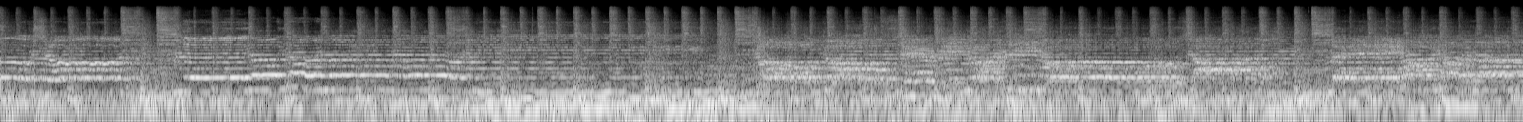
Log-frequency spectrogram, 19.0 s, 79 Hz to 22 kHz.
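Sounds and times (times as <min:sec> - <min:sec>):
live pit band: 0:00.0 - 0:19.0
chorus singing: 0:02.3 - 0:19.0.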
